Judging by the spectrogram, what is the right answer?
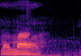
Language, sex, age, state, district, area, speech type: Manipuri, male, 30-45, Manipur, Tengnoupal, rural, read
